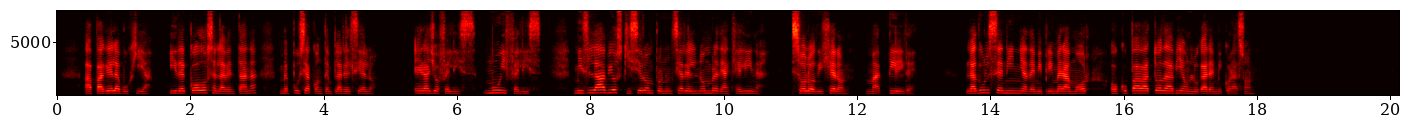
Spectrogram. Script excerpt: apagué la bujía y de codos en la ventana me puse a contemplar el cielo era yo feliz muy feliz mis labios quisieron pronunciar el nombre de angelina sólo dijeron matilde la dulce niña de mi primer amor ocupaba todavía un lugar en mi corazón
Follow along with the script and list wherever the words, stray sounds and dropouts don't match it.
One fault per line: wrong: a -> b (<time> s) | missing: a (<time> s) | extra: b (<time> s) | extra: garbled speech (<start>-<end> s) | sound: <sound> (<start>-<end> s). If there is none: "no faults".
no faults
